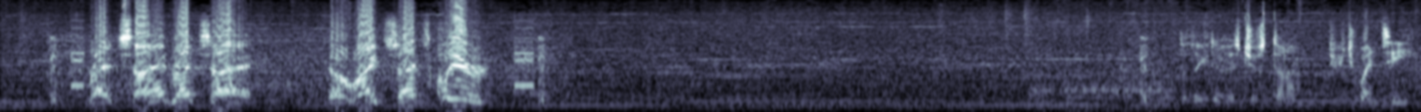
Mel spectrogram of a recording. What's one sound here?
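A racing car engine drones steadily at high speed.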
